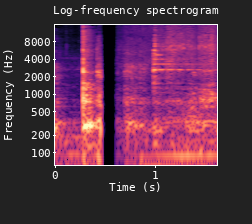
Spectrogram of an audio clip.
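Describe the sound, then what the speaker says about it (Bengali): Spice masala with ginger-garlic paste frying in a pan, heard as a soft, continuous sizzle broken by a sharp scrape of a spoon against the pan, then a brief silence before the sizzle returns. "দিয়ে একটু ভালো করে ভেজে নেব মশলাটা"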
